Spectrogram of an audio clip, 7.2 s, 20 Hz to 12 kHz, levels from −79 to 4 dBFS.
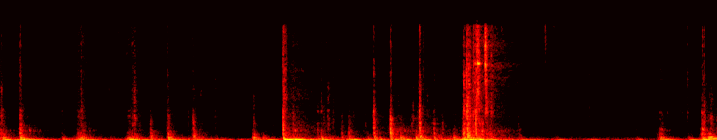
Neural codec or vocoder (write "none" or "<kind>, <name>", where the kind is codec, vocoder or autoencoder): none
